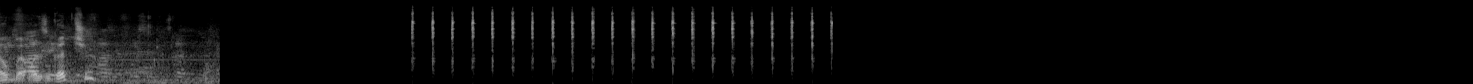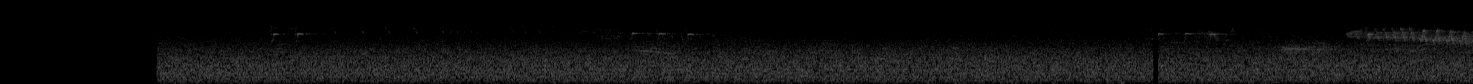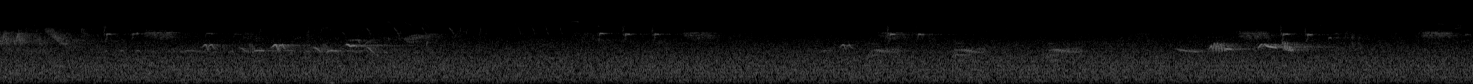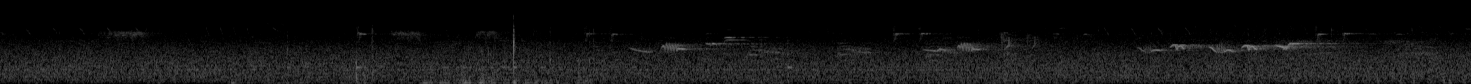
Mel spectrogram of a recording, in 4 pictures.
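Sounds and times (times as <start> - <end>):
steady outdoor hiss: 0.0 - 2.2, 16.3 - 58.9.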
